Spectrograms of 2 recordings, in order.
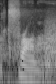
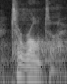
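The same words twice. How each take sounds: First: Toronto squeezed down to "Tronna"; local pronunciation. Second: Said in the usual way. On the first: Shown as a demonstration. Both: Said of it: "as you call it".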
